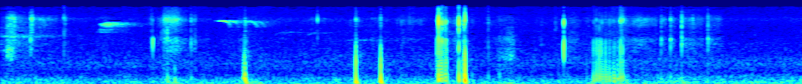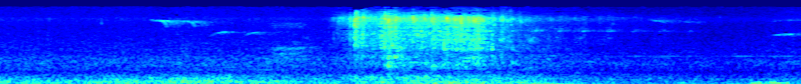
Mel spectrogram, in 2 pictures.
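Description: A few short, high bird chirps over quiet outdoor ambience, with several sharp clicks and knocks in the first three seconds and a brief rustling burst a little past the middle.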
